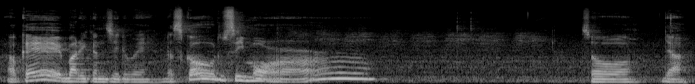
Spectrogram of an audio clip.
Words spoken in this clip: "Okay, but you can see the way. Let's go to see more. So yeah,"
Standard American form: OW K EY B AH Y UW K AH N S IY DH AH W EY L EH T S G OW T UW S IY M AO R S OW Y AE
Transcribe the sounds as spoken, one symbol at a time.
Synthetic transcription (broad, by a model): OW K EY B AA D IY K AH N S IY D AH W EY L EH T S G OW T UW S IY M AO R S OW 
